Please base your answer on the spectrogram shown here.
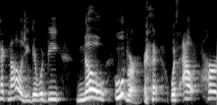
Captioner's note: laughs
